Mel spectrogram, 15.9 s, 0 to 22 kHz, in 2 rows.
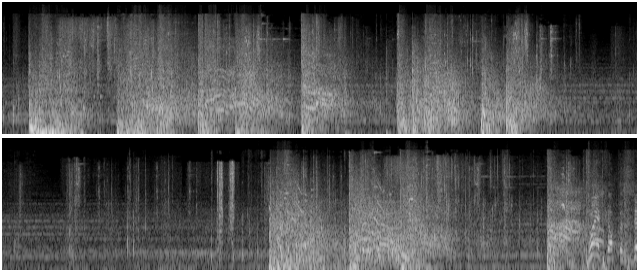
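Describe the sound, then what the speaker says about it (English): A shootout in the video game L.A. Noire, with loud bursts of rapid gunfire in several volleys separated by quieter gaps, and voices in between. "I think we've got a shooting or 2 to take care of"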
